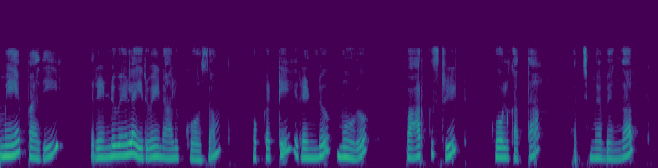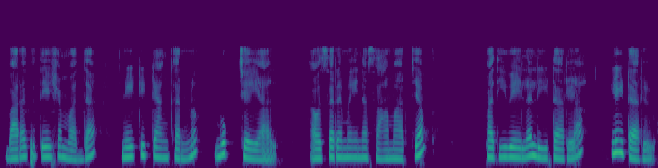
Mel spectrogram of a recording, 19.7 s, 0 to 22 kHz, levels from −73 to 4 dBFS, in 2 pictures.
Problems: none marked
